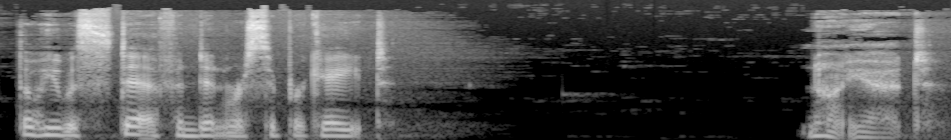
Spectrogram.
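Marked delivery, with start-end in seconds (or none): 4.0-4.7 soft whisper, falling at the end. A narrator's reading. Dean whispering into Cass's ear, hushed. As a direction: whisper it close into his ear. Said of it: "Dean whispered in his ear".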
